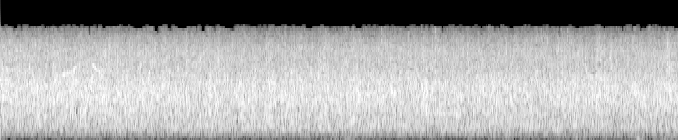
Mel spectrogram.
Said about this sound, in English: I want you to once again applaud this president for being proud of who we are.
